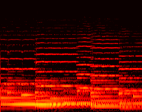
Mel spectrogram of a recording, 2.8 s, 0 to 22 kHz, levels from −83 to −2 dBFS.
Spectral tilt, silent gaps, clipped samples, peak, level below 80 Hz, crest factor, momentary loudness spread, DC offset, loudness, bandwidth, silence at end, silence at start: -6 dB/octave; none; under 0.1%; -22 dBFS; -84 dBFS; 14 dB; 6 LU; under 0.1%; -36 LUFS; 12.5 kHz; 0 s; 0 s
